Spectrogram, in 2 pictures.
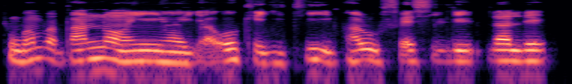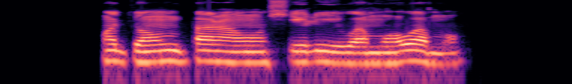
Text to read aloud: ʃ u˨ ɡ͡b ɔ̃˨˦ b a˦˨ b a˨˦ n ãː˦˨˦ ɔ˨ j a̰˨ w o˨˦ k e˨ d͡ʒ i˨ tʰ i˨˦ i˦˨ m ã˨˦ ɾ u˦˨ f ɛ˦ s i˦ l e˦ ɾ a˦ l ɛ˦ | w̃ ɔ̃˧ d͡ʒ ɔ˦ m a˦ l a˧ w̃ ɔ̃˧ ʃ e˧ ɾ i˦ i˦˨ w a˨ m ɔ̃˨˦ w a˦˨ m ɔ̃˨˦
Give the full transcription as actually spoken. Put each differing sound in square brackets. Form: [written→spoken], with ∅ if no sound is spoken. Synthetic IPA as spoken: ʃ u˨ ɡ͡b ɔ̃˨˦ b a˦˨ b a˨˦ n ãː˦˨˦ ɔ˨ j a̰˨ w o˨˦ k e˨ d͡ʒ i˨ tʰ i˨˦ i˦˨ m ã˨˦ ɾ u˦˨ f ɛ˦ s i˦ l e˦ [ɾ→l] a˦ l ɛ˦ | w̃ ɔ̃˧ d͡ʒ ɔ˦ [m→b] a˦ [l→ɾ] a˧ w̃ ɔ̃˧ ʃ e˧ ɾ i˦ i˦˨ w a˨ m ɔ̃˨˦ w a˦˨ m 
